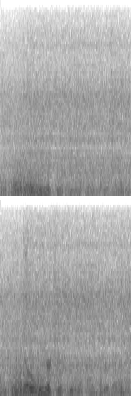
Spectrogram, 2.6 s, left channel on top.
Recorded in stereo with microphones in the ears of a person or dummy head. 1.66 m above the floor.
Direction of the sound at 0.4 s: 65° right (ahead or behind).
